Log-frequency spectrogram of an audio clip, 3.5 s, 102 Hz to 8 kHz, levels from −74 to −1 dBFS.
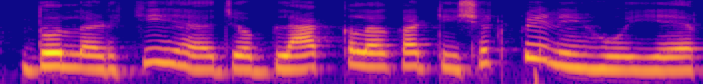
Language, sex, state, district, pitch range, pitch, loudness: Hindi, female, Jharkhand, Garhwa, 225-265 Hz, 235 Hz, -19 LUFS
